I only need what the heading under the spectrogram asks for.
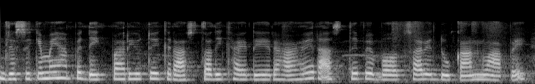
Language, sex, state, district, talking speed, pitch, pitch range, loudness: Hindi, female, Chhattisgarh, Korba, 255 wpm, 235 Hz, 220-255 Hz, -16 LUFS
